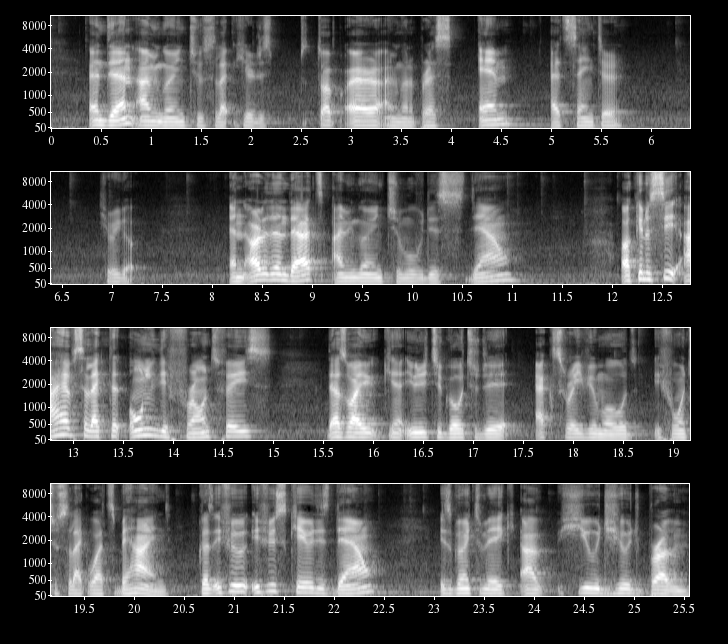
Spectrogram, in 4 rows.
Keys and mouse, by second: 0.4 right click, 1.4 3, 1.6 click, 4.1 m, 6.1 right click, 7.6 1, 9.0-10.3 drag, 10.8 g, 11.9-15.4 right drag, 17.8 alt+z, 18.2 alt+right click, 19.0-20.6 right drag, 20.8 right click, 21.3 right click, 21.7 right click, 22.1 g, 22.7 right click, 23.3 alt+z, 23.9-25.5 right drag.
